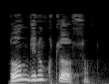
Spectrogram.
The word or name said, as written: olsun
